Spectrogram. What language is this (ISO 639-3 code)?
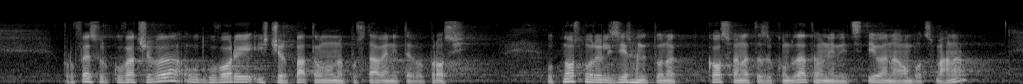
bul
